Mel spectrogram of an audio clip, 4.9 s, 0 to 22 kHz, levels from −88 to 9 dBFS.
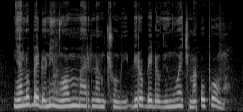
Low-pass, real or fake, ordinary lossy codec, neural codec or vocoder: none; real; none; none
